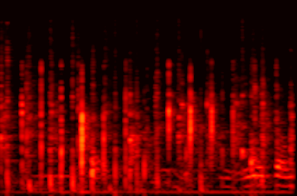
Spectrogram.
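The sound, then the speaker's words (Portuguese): A crowd of people clapping hands, a fast, uneven burst of claps over three seconds, with some voices mixed in beneath the applause, during a live stream. “Tá palmas, palmas, peraí, palmas.”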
